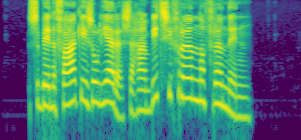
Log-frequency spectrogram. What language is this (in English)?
Western Frisian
